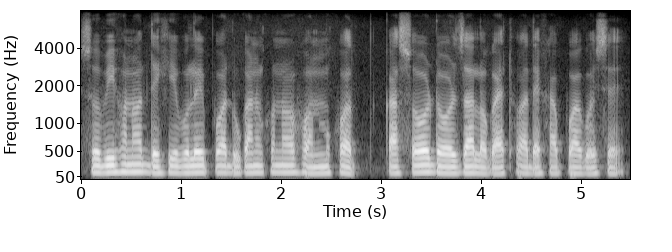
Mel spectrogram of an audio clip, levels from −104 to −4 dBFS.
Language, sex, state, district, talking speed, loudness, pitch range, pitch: Assamese, male, Assam, Hailakandi, 130 wpm, -17 LUFS, 110-125 Hz, 115 Hz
